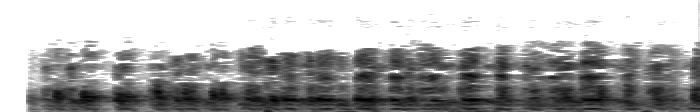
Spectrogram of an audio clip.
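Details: Chukar partridges calling back and forth in a duel: dense, rhythmic chattering of hoarse clucking notes, steadily repeated several times a second without pause.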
